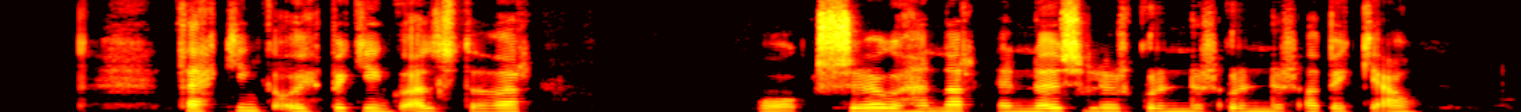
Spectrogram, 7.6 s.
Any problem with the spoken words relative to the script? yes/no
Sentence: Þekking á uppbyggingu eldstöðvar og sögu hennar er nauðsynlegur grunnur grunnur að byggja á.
no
